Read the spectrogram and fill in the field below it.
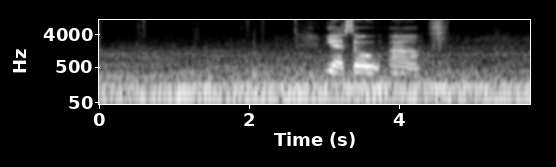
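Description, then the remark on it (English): Steady low road rumble fills the inside of a moving car, constant throughout, while a person speaks briefly over it partway through. “It just got really hot in this car.”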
